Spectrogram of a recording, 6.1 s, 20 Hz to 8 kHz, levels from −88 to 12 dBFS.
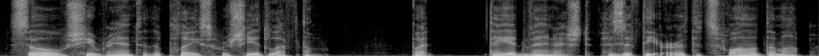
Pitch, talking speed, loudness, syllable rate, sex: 100 Hz, 225 wpm, -18 LUFS, 6.0 syllables/s, male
